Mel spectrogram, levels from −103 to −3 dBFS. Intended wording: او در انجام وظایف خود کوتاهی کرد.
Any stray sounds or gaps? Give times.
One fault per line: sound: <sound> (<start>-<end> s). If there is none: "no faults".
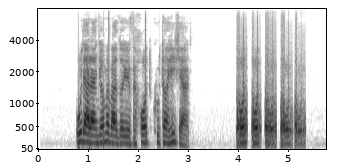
sound: laugh (4.0-5.4 s)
